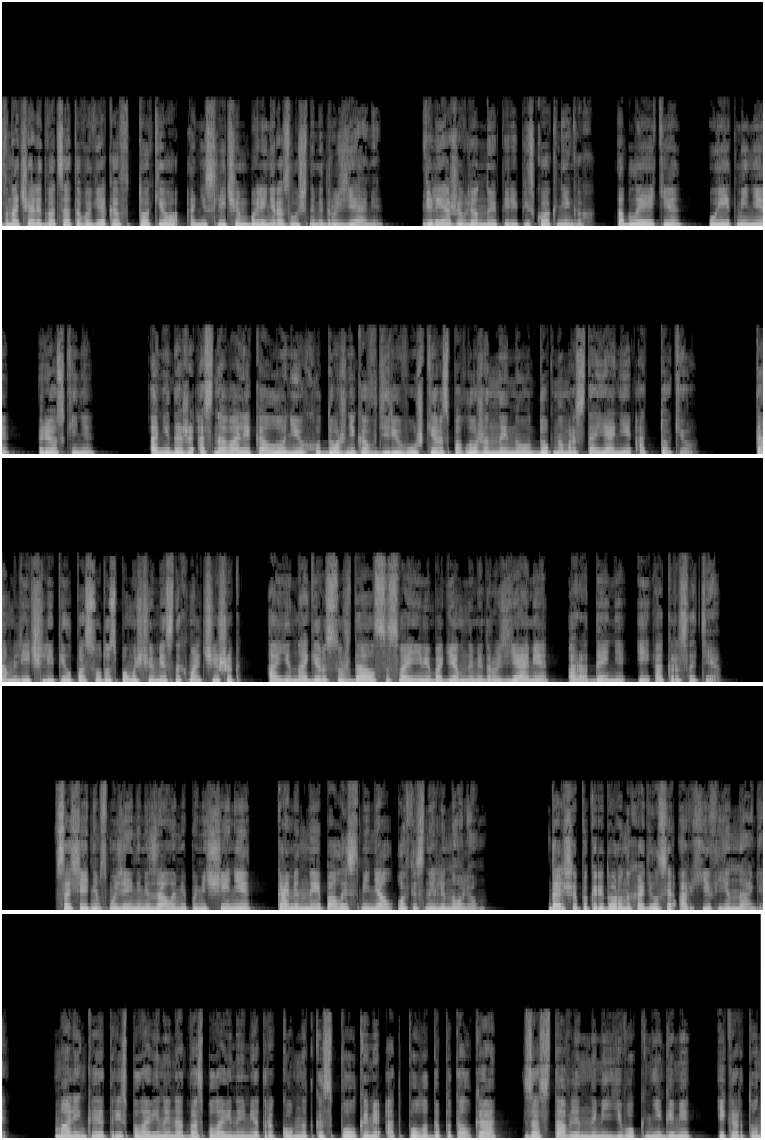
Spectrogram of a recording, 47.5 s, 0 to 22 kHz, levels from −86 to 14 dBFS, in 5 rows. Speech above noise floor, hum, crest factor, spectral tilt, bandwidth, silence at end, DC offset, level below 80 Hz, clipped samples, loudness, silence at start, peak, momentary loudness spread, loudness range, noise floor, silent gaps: 56 dB; none; 16 dB; -5.5 dB/octave; 13 kHz; 0 s; under 0.1%; -48 dBFS; under 0.1%; -17 LUFS; 0 s; 0 dBFS; 6 LU; 3 LU; -73 dBFS; 5.19-5.26 s, 18.54-18.95 s, 28.37-29.20 s, 35.03-35.37 s, 38.47-38.71 s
